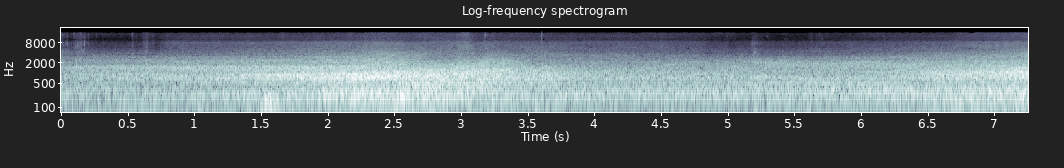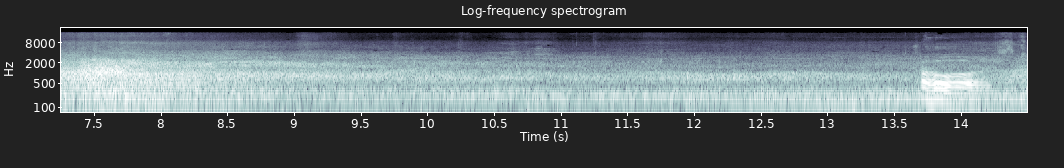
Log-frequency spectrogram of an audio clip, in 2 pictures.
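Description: Road traffic passing close by on a two-lane road: two vehicles go by, tyre and engine noise swelling and fading, one about two seconds in and a louder one about seven to eight seconds in. A low engine hum builds near the end.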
